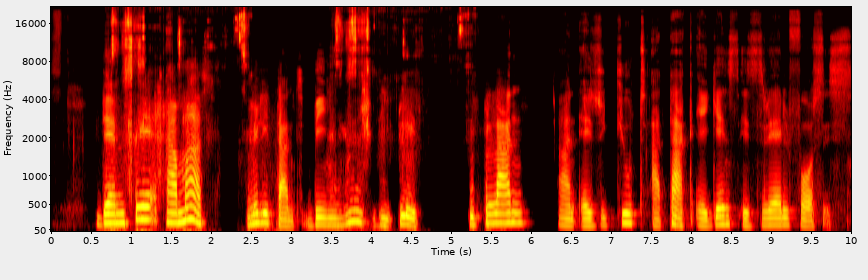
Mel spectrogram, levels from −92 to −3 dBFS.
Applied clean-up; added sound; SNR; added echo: neural mask model Resemble Enhance denoiser.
